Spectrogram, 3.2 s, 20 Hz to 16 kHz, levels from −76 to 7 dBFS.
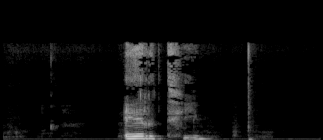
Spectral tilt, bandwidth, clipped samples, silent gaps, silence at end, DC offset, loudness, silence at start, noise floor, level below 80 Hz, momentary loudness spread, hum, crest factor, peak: -3 dB/octave; 11.5 kHz; under 0.1%; none; 0.7 s; under 0.1%; -21 LUFS; 1.25 s; -65 dBFS; -62 dBFS; 21 LU; none; 22 dB; -4 dBFS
